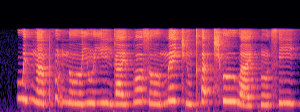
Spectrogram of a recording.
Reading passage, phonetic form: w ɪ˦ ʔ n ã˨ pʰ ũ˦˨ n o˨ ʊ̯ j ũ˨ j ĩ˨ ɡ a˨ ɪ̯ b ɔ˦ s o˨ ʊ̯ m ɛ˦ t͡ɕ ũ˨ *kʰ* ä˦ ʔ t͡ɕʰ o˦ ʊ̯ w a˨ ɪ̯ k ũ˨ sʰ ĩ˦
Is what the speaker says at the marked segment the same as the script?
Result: yes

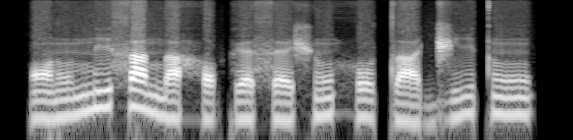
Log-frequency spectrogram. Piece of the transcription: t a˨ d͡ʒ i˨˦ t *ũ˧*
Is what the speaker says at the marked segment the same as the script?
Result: yes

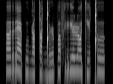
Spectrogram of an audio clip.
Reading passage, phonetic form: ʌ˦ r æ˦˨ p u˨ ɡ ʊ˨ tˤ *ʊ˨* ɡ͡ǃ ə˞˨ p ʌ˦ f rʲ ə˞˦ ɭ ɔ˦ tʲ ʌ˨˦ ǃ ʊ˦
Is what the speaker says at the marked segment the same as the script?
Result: no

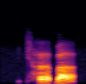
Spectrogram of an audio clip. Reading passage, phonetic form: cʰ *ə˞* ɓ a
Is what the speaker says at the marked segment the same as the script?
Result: no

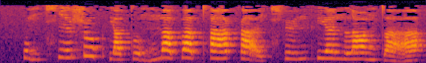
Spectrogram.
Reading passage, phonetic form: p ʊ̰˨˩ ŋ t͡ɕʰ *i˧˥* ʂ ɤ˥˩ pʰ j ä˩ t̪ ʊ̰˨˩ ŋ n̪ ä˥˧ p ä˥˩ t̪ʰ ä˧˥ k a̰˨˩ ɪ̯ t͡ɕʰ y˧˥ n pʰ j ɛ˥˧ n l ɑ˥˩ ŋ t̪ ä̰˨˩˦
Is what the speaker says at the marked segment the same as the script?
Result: yes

